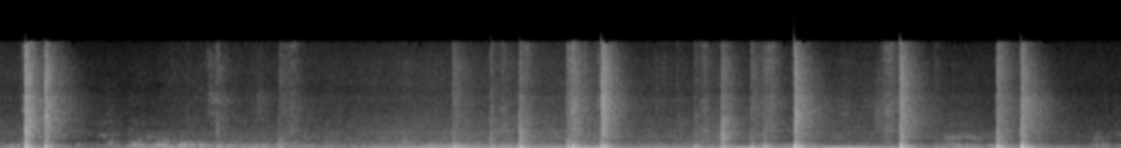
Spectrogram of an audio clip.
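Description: Gloved punches smack sharply against pads in a room with some echo.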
